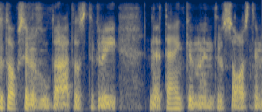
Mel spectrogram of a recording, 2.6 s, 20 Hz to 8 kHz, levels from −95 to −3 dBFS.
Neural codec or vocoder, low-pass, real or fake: vocoder, 22.05 kHz, 80 mel bands, HiFi-GAN; 7.2 kHz; fake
